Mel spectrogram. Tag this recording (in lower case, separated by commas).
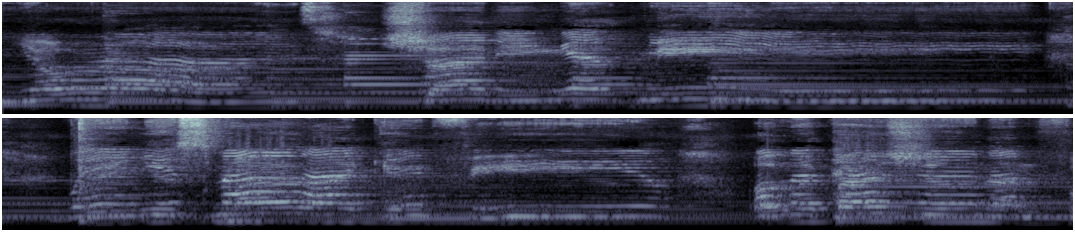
female singing, music, male singing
